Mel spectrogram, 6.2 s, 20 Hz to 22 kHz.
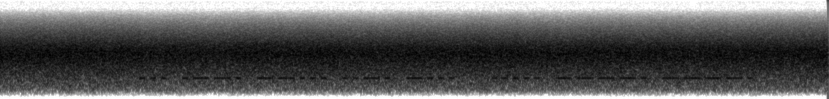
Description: Morse code, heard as a keyed tone, machine-sent, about 30 wpm, 800 Hz, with heavy radio static. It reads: SP7FB 599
